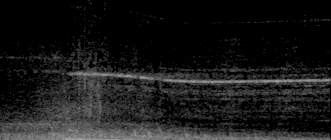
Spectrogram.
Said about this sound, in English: Train.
